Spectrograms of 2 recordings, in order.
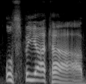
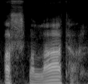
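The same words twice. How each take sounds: First: The name is said with a Spanish accent. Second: The name is said with an English accent.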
